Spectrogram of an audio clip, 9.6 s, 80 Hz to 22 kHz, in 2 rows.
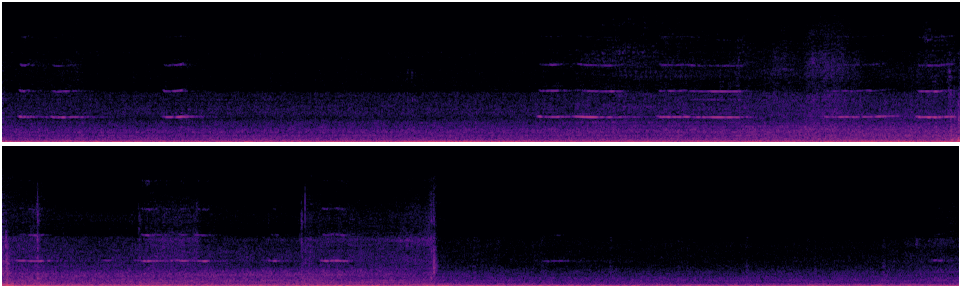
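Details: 2007 Toyota Prius at about 5 mph, brakes not applied: thin high squeal chirps on and off from the front wheels, possibly left side, and is intermittent; garage suggested brakes and pads, owner doubts it's brakes.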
